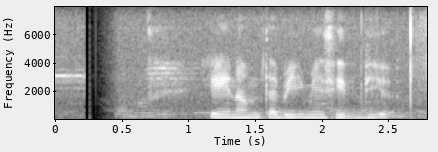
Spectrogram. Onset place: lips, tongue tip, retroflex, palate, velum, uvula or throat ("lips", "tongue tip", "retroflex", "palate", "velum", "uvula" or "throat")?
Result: tongue tip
